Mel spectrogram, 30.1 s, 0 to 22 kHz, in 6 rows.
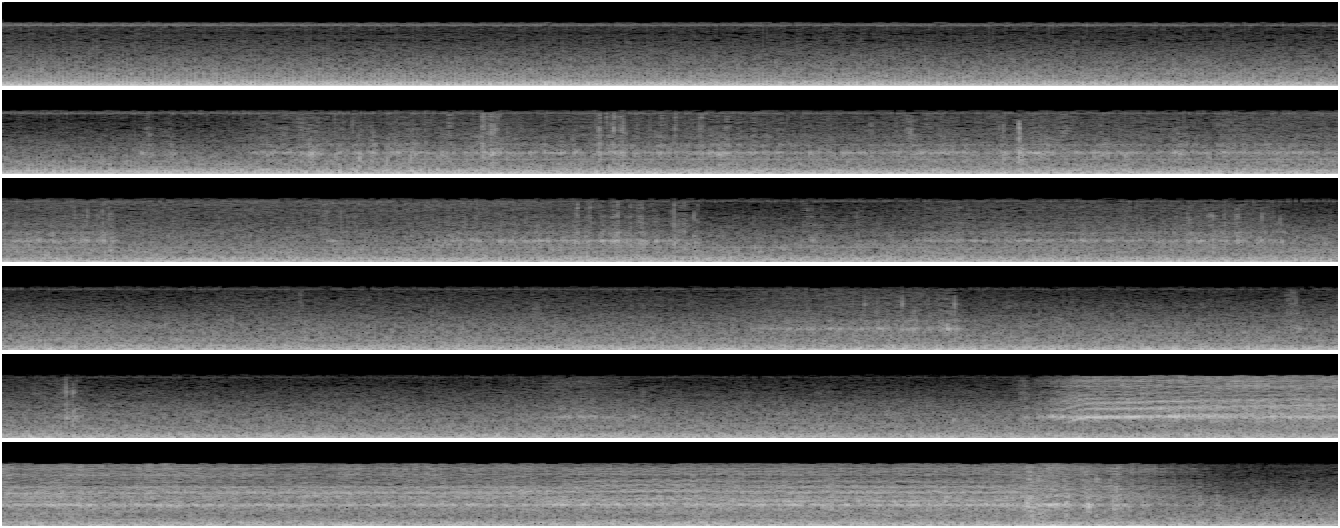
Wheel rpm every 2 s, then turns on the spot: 0, 0, 0, 30, 30, 10, 20, 20, 0, 10, 10, 10, 140, 160, 90.
6-10 12-16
